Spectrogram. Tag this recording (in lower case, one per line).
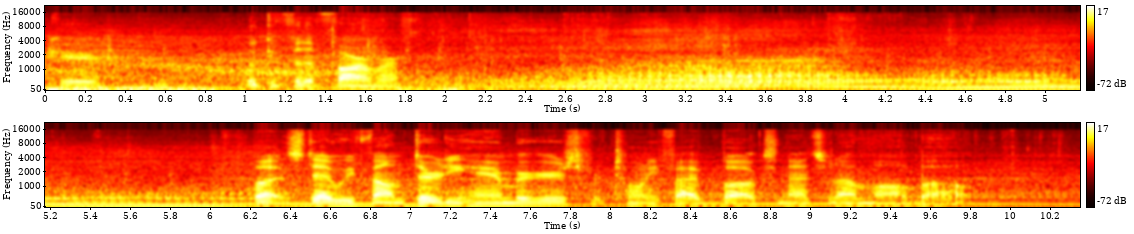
outside, rural or natural
speech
